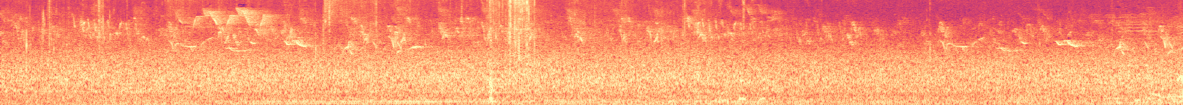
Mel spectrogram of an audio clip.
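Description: Small birds chirping over a steady background hiss with a faint low hum. A few dull knocks come in the first second or so, and one sharp click comes about five seconds in.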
